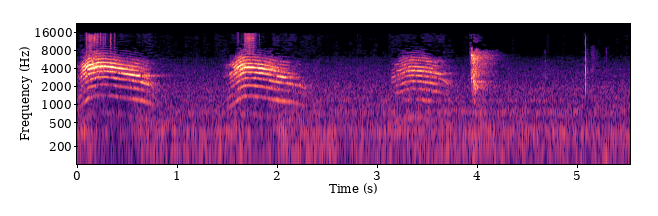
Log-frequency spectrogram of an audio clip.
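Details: Playing pet cat meows three times in quick succession, each call bowed and harmonic, followed by a short sharp click and a brief tap in a small room.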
